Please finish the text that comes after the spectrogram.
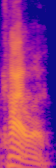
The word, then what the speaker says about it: Kyla: Is it Kyla? Not Kayla. Kyla. Kyla is how you pronounce it.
